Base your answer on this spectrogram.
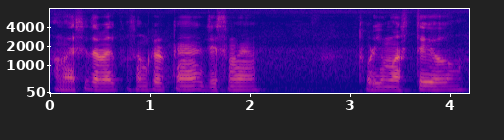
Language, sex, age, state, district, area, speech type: Hindi, male, 30-45, Uttar Pradesh, Mau, rural, spontaneous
